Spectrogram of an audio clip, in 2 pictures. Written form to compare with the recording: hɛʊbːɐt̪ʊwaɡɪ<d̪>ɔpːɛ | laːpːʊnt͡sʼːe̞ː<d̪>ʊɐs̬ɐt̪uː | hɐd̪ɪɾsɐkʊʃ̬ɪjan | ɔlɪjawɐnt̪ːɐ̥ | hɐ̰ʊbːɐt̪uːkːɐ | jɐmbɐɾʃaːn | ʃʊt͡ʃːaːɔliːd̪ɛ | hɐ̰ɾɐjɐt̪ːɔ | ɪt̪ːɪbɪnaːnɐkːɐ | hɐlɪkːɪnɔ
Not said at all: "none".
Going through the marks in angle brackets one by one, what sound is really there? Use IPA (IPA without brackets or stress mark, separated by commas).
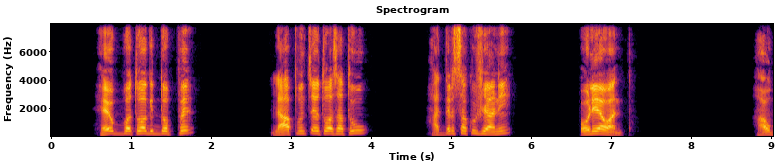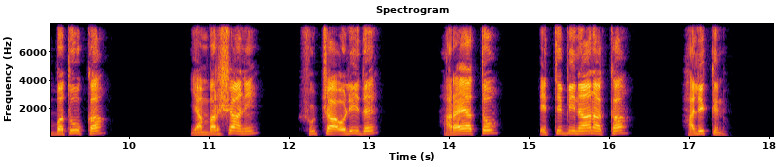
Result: d̪ː, t̪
